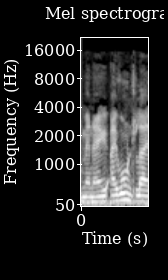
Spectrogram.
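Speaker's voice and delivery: ordinary talk, nothing marked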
